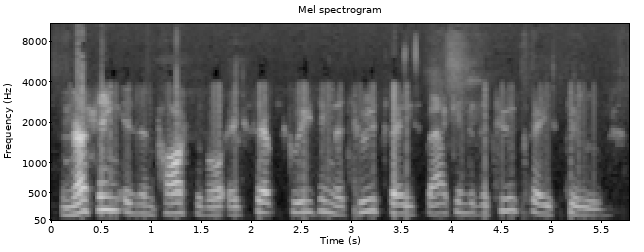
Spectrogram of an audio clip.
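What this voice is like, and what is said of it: Impression of Craig Hawkins. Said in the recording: “impersonation of Craig Hawkins... I got an impersonation of Craig Hawkins.”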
